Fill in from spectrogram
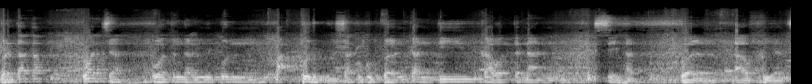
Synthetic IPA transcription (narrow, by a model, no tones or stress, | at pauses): b̥ərt̪at̪ap̚ | wad̥d͡ʒ̥ahwat̪ənd̪almipʊnpa̰ʔd̪̥ʊrsak̪ukub̥ankant̪ikawɔnt̪ənan | siɦat̪̚ | wal | afiat̪̚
